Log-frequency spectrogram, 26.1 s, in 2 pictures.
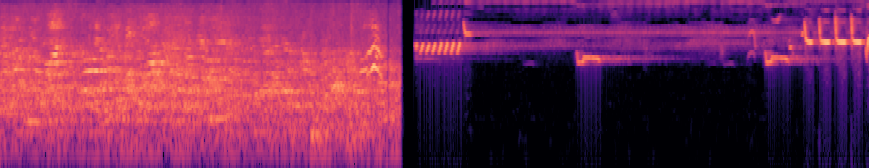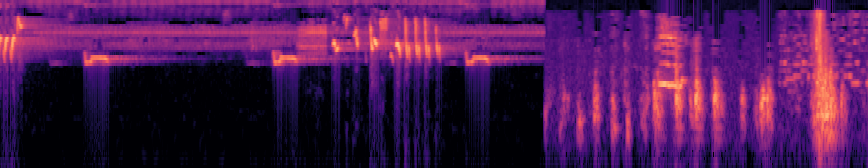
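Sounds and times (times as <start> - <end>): bird chirps and trills: 6.2 - 21.2.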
